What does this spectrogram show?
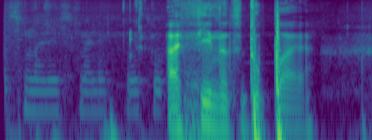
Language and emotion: Russian, angry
